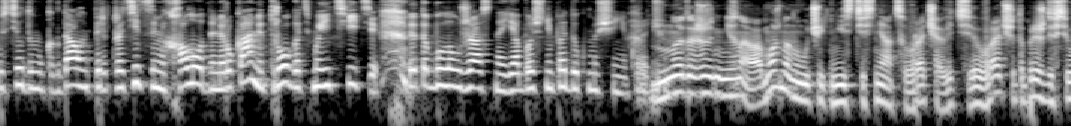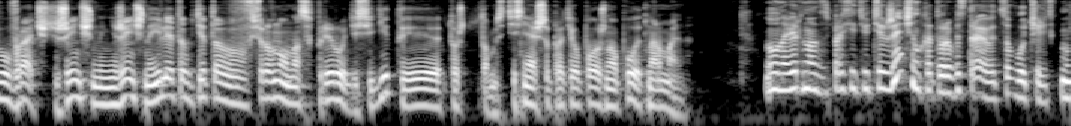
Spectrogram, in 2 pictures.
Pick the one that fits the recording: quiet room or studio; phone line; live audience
quiet room or studio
